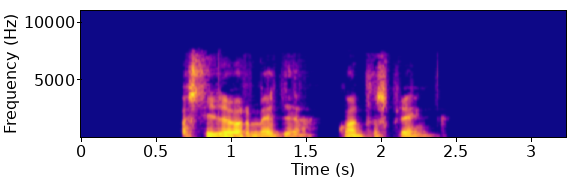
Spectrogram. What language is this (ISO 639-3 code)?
cat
